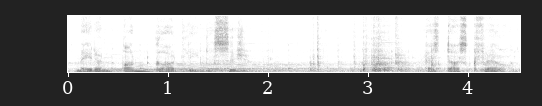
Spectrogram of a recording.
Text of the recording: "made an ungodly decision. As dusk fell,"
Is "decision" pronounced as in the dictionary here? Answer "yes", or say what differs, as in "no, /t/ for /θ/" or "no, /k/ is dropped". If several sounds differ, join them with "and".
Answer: yes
